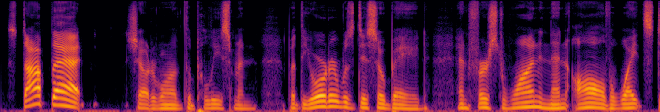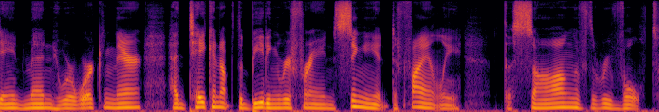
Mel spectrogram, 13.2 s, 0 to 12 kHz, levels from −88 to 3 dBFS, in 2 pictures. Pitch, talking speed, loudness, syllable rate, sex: 130 Hz, 175 wpm, -20 LUFS, 5.4 syllables/s, male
